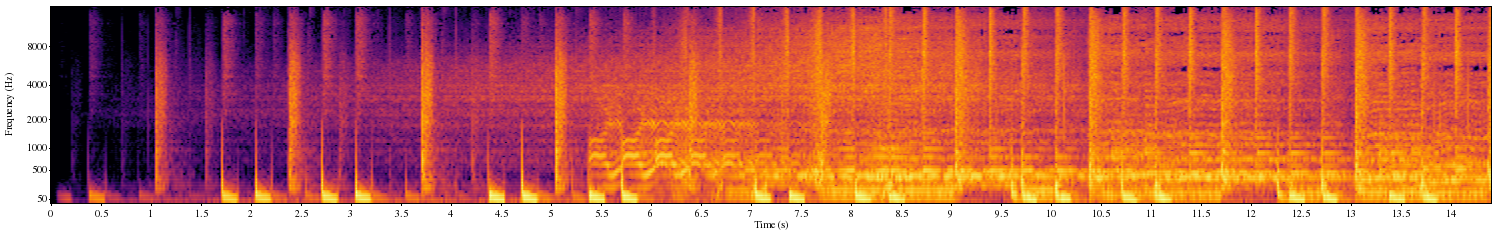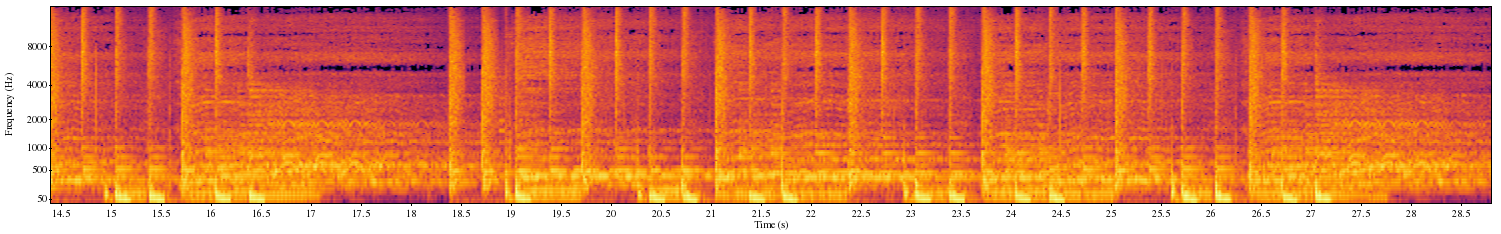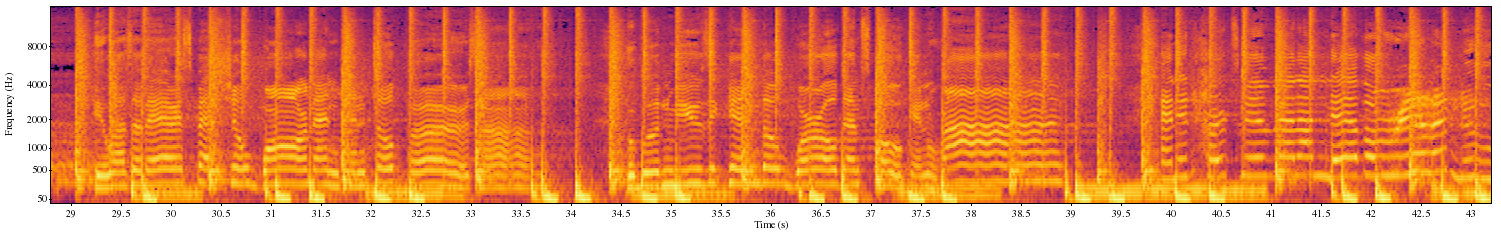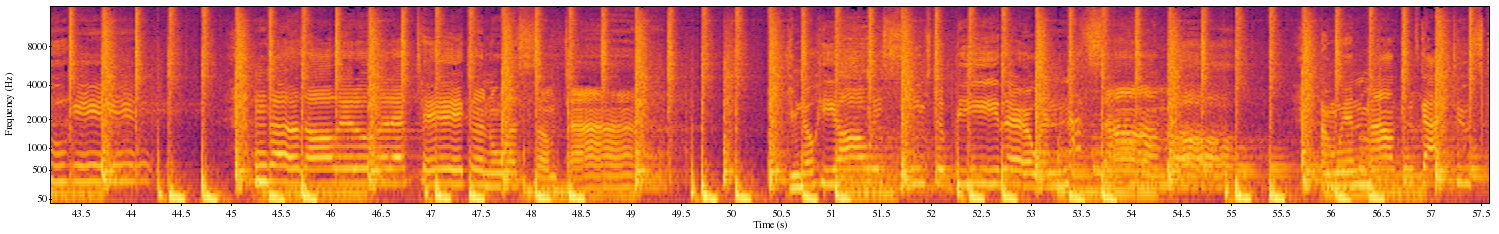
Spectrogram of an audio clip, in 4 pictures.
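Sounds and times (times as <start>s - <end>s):
90s funk beat at 90 BPM: 0.4s - 17.2s, 18.4s - 27.8s, 29.0s - 57.5s.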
